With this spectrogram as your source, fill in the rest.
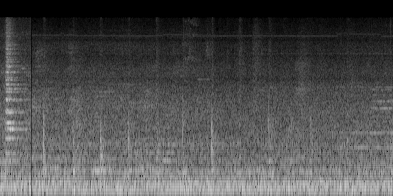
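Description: An escalator hums as it runs.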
